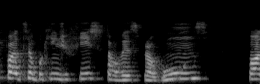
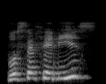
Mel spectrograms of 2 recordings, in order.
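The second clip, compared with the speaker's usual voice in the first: "Você é feliz?" rising on FELIZ; question intonation; 3 semitones higher than usual. Shown as a demonstration. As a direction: lift the end of "feliz" to ask. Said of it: "só percebe pela entonação". (entonação de pergunta, subindo em "feliz")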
